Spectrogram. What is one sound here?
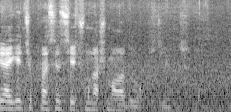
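A man speaks calmly close to a microphone outdoors.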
